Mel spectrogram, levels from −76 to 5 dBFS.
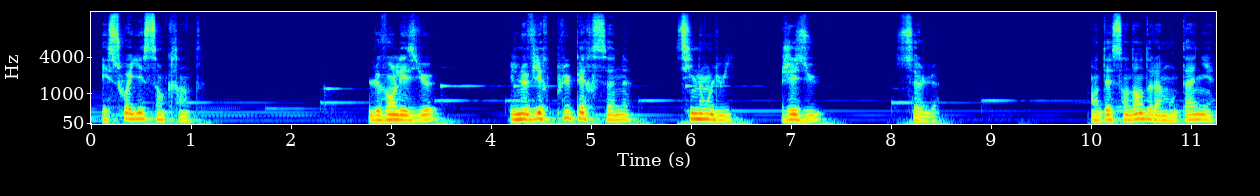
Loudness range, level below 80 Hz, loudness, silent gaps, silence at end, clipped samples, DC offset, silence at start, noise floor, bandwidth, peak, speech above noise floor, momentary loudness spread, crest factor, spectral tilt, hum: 7 LU; -44 dBFS; -21 LUFS; none; 0 s; under 0.1%; under 0.1%; 0.1 s; -61 dBFS; 16 kHz; -4 dBFS; 42 dB; 14 LU; 18 dB; -5.5 dB/octave; none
